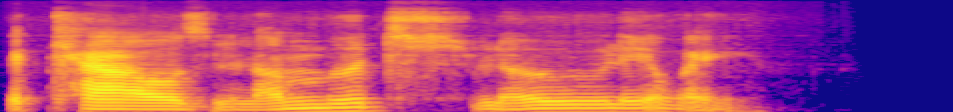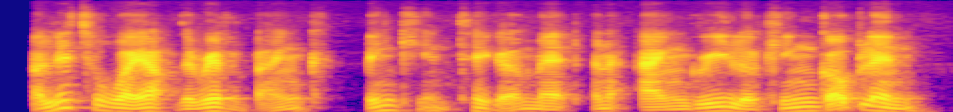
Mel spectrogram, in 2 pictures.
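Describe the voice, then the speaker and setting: Gravelly man reading a children's story. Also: fairly low pitch, a little slow, dull audio.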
